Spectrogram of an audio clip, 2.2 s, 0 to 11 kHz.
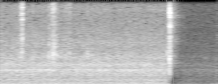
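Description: A Sarsılmaz SAR9 Platinum pistol being dry-fired: its trigger is pulled slowly through the take-up, with faint clicks, until it breaks with a sharper click near the end. Under it is a steady hiss with a low hum, which cuts off suddenly at the same moment.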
